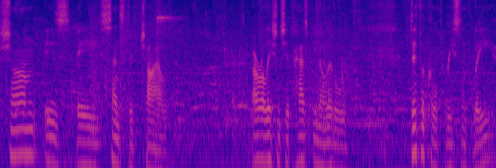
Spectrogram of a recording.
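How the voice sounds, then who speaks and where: An actor voicing a distraught father being questioned by the police about his missing son, speaking haltingly. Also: low voice, lively intonation. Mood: shaken. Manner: halting, shaken. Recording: game audio with ambient noise.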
